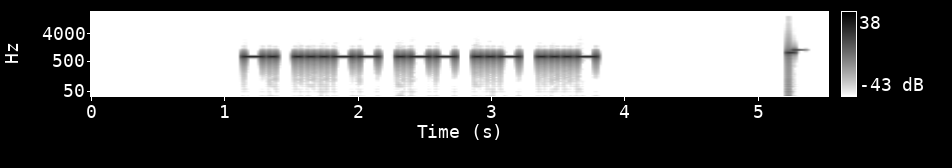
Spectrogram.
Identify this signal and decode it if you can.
Morse code, heard as a keyed tone, about 25 wpm, 700 Hz. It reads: N3WUV
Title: USA Call Signs - 5 Characters - 2x Character Spacing - 25wpm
